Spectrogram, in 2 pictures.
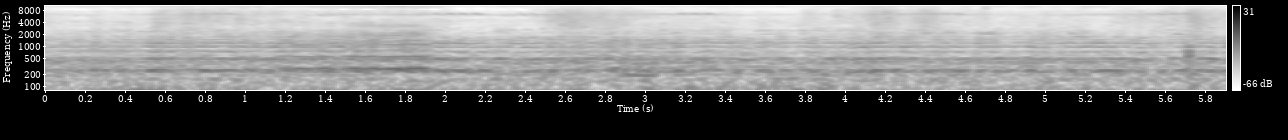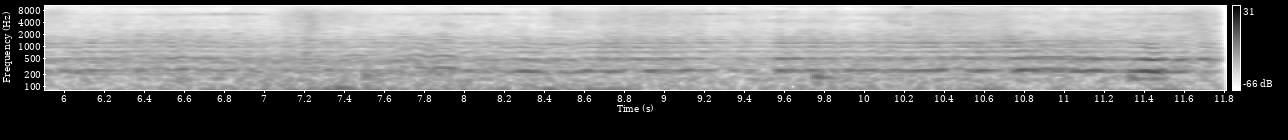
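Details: Continuous low droning of many honeybees bringing honey into the hive, an even layered buzz with slight swells in loudness toward the end.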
